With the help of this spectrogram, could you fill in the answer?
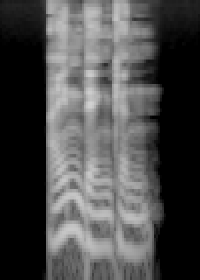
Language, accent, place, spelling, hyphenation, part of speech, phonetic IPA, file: German, Germany, Berlin, eindenken, ein‧den‧ken, verb, [ˈaɪ̯nˌdɛŋkn̩], De-eindenken.ogg
- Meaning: to familiarize oneself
